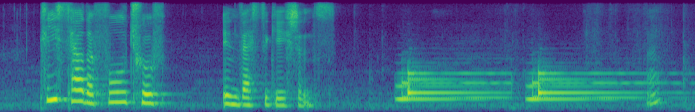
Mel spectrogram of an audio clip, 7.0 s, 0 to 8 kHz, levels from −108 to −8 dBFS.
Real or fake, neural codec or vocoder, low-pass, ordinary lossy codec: real; none; 7.2 kHz; none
